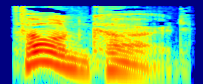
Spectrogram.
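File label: "phonecard", British English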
